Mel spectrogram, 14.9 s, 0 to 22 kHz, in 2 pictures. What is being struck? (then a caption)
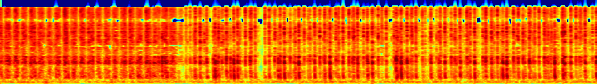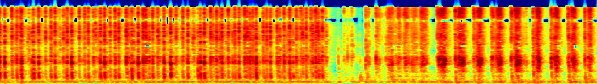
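Plastic calculator. A mint-green plastic calculator is tapped and scratched with long acrylic nails, first on its back and then on its front keypad. Fast, dense, bright clicking and scratching runs continuously, with a brief near-silent gap just before 12 seconds. It ends in sharper, separated taps.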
